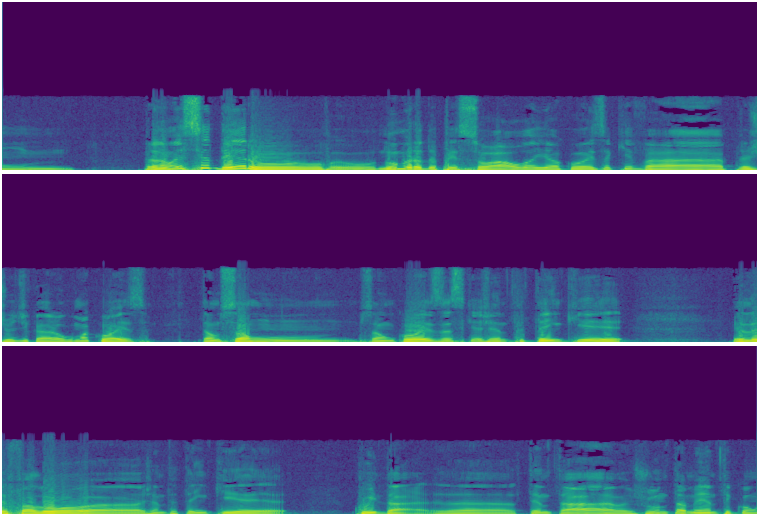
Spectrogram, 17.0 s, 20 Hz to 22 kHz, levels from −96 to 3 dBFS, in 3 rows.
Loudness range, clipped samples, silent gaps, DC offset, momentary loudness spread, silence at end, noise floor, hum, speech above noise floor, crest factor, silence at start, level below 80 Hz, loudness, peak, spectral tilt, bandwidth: 4 LU; 0.3%; none; under 0.1%; 11 LU; 0 s; -53 dBFS; none; 41 dB; 14 dB; 0 s; -34 dBFS; -14 LUFS; 0 dBFS; -8.5 dB/octave; 10 kHz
